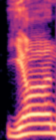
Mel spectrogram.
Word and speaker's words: Jan: But of Jan Sobieski, spelled J-A-N, it's pronounced Jan, Okay, of that 81,000 troops, 38,000 of them were on horseback.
